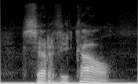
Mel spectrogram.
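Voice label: "cervicaal", Dutch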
